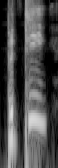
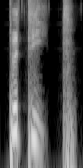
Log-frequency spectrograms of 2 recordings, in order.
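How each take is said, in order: First: High-pitched PETIT with no T; silent final T. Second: PETITE closing on an audible T; sounded final T. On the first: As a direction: leave "petit" open on the ee. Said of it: "We don't say that final T". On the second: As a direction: finish "petite" with a released T. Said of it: "when we add the E". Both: Shown as a demonstration.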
